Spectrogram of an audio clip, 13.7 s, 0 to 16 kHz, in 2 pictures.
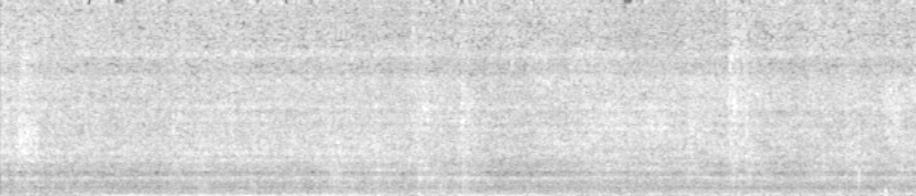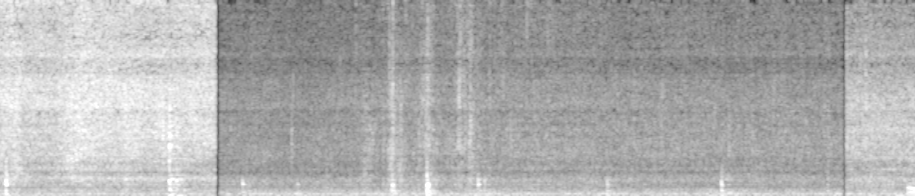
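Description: About 500 grams of ground beef frying in a hot pan: a strong continuous sizzle with spatula stirring and scraping, dropping to a quieter crackle partway through, no speech.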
